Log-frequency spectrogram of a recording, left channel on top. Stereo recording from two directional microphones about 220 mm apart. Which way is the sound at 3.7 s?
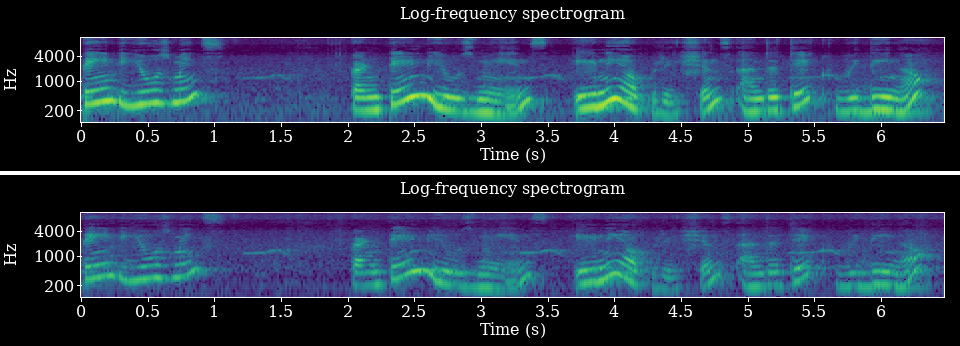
45° left (ahead or behind).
